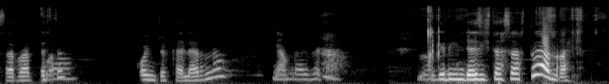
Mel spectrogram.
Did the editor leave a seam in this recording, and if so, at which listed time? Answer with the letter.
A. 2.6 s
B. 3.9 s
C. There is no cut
B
